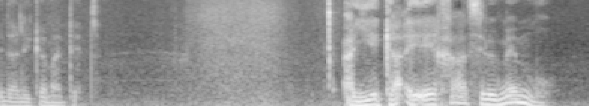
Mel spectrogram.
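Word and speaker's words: אַיֶּכָּה: aussi c'est Alf yudf et la différence elle est dans la prononciation parce que il y a trois petits points en dessous du youud quand ahem il me parle aeka il y a trois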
